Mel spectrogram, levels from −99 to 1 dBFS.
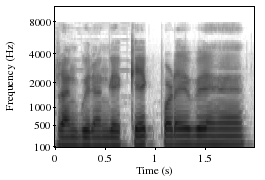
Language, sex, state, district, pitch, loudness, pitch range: Hindi, male, Jharkhand, Garhwa, 140 Hz, -15 LUFS, 130-140 Hz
